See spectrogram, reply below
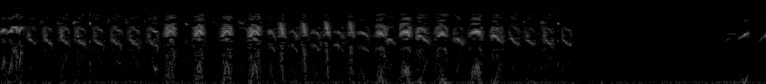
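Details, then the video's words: Song of a grey seedeater, known locally as mochuelo: a dense run of quick, high, metallic chirps and trills lasting about six seconds, ending abruptly in near silence before a faint note returns. "MOCHUELO AVE Y SU CANTO HERMOSO (SPOROPHILA INTERMEDIA)"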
